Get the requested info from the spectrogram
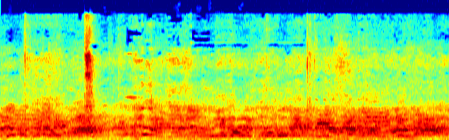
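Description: Crowd chatter: many voices talking over one another at once, with no single clear speaker.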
